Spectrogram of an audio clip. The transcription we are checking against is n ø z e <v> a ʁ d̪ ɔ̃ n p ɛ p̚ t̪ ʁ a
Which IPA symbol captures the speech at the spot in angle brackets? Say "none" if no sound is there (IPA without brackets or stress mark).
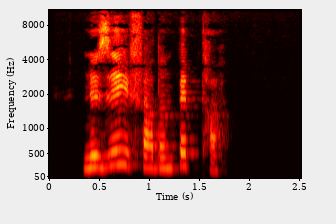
f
